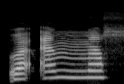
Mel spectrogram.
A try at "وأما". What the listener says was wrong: இல்ல, பின்னுக்கு போக கூடாது. நல்லா முன்னாடி வந்துடணும்.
